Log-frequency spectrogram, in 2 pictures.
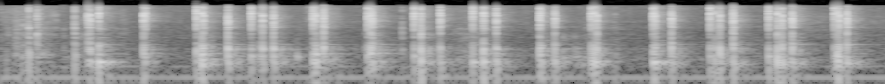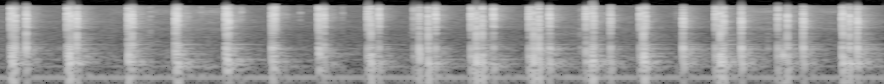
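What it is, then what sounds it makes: Empty plastic bottle. Long black nails tap and scratch the label of an empty, hollow, clear plastic sports drink bottle lying on its side. A rapid, steady series of short, bright, crisp clicks rings off almost instantly, with soft scratchy rustling between them.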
